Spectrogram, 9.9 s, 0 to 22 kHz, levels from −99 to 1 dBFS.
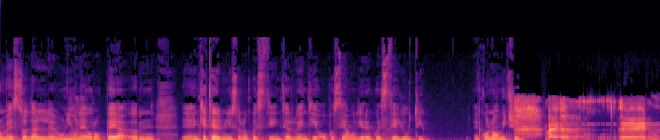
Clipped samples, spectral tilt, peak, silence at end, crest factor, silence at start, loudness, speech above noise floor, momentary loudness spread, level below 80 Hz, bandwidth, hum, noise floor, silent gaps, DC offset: under 0.1%; -4.5 dB/octave; -10 dBFS; 0 s; 18 dB; 0 s; -29 LUFS; 36 dB; 12 LU; -66 dBFS; 16 kHz; none; -65 dBFS; none; under 0.1%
